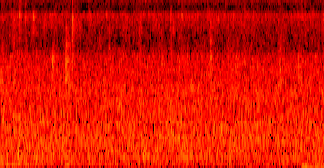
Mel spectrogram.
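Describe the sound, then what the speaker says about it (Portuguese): Steady rain falls in a dense, even hiss of drops on surfaces, constant and fairly close with no pauses or voices. "O som da chuva é como um cobertor de tranquilidade"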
